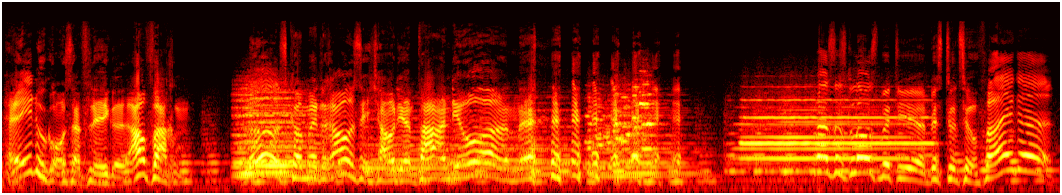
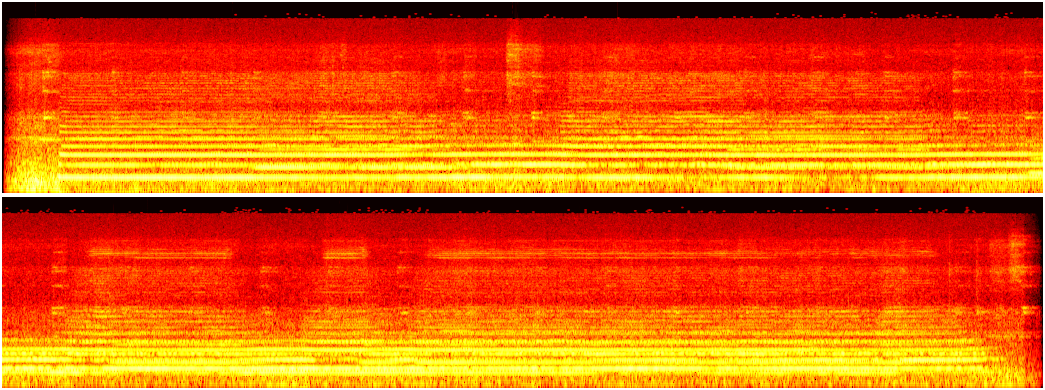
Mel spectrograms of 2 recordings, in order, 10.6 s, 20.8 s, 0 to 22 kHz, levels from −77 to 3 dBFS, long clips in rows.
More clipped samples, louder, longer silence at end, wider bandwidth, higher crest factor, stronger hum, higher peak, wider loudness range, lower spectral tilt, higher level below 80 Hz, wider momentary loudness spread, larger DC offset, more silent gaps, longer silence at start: second, under 0.1% vs 0.2%; second, -14 LUFS vs -8 LUFS; about the same, 0.05 s vs 0 s; second, 15 kHz vs 17 kHz; first, 14 dB vs 8 dB; neither; about the same, 0 dBFS vs 0 dBFS; about the same, 1 LU vs 2 LU; about the same, -4.5 dB/octave vs -5 dB/octave; second, -56 dBFS vs -26 dBFS; first, 8 LU vs 3 LU; second, under 0.1% vs 0.8%; neither; about the same, 0 s vs 0.05 s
